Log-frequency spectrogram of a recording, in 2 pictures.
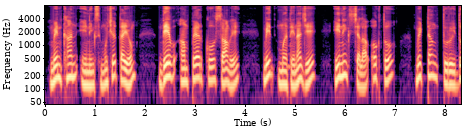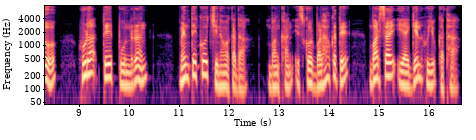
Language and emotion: Santali, neutral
